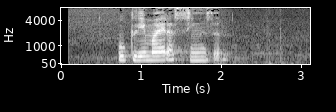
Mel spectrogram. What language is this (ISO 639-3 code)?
por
